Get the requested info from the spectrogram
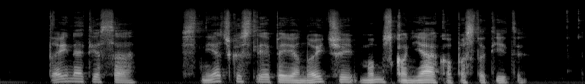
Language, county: Lithuanian, Alytus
